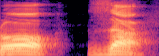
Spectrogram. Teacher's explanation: মানে সামনের ওপরের 2 দাঁত এবং নিচের 2 দাঁত, মানে জিভের উপরের দাঁতের পাটি এবং নিচের দাঁতের পাটি একসাথে লাগিয়ে জিভের আগা সামনের উপরের এবং নিচের দাঁতের আগার সাথে লাগাতে হবে।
